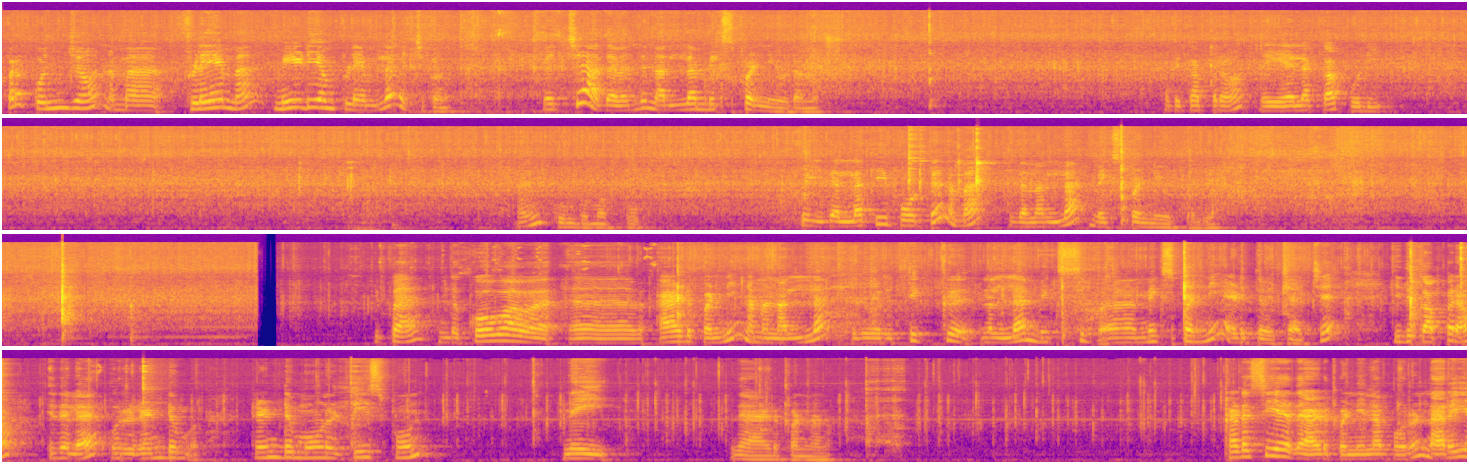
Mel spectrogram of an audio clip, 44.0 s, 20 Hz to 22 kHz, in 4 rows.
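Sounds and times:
food sizzling in a pan: 0:00.0 - 0:43.9
spoon stirring in a pan: 0:00.1 - 0:42.9
metal spatula scraping a pan: 0:02.8 - 0:04.4, 0:16.6 - 0:21.4, 0:26.0 - 0:33.1, 0:39.4 - 0:39.9
person speaking: 0:24.8 - 0:36.2.

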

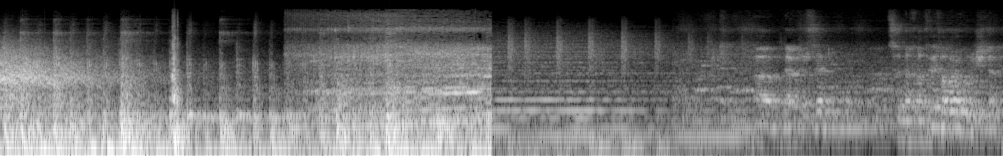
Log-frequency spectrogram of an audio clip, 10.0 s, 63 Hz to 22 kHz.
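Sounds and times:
car engine accelerating: 0:02.9 - 0:05.0.

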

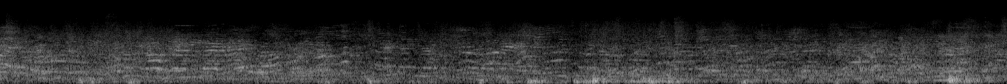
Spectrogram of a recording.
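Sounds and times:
children's voices: 0:00.0 - 0:10.0
people chattering: 0:00.0 - 0:10.0.

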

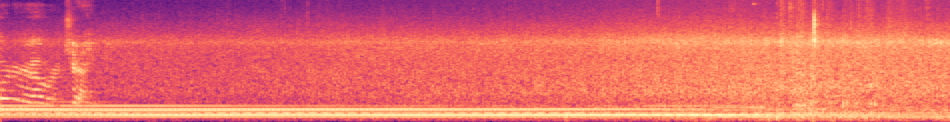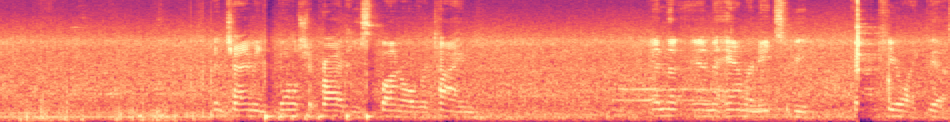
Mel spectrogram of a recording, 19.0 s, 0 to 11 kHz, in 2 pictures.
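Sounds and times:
steady rushing noise: 0:00.7 - 0:19.0
clock bell ringing: 0:15.6 - 0:17.8.

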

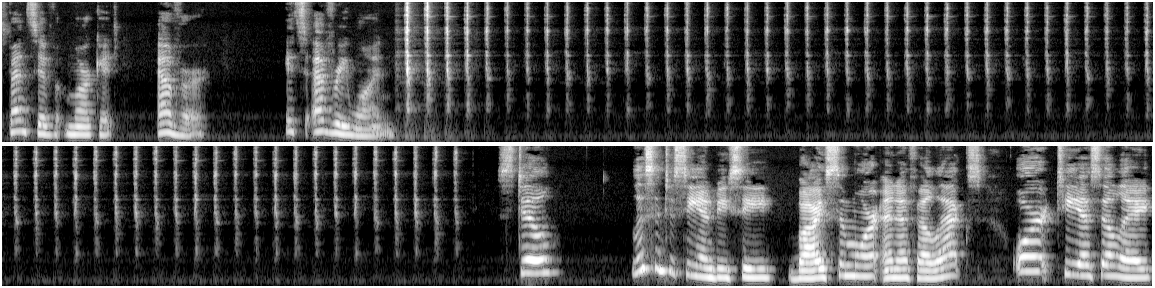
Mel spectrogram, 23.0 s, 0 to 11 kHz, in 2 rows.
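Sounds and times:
steady even ticking: 0:03.9 - 0:16.3.

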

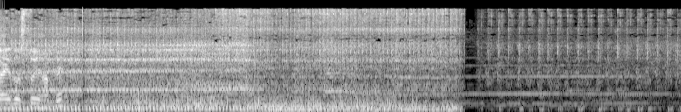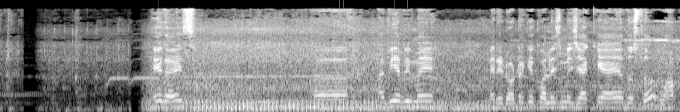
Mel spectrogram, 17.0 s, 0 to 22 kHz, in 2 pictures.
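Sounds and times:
small vehicle engine running: 0:00.0 - 0:17.0.

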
